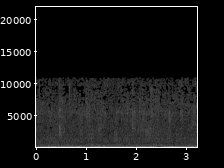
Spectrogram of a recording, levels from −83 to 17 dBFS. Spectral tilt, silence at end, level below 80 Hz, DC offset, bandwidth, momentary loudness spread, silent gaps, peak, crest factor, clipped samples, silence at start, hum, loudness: -2.5 dB/octave; 0 s; -42 dBFS; under 0.1%; 11.5 kHz; 1 LU; none; -24 dBFS; 10 dB; under 0.1%; 0 s; none; -45 LUFS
